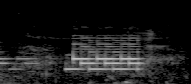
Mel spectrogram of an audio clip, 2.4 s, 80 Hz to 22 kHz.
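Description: A phone rings with an incoming call during a Company of Heroes 2 Soviet battle: a bright electronic melodic ringtone bursts in loudly, repeating its short warbling pattern for about a second over quiet game ambience, then stops.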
